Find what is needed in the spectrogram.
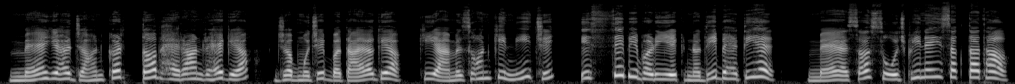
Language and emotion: Hindi, surprised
